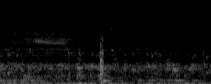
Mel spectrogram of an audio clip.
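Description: Faint, muffled underwater noise with a low rumble, and one sharp click about a second in.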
